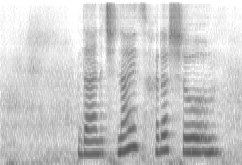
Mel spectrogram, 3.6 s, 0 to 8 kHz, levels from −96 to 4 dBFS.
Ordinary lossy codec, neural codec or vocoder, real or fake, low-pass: none; codec, 24 kHz, 0.9 kbps, DualCodec; fake; 7.2 kHz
